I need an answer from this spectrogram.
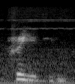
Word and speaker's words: pretty: Pretty. Chúng ta sẽ lại cùng là phát âm có hai chữ T này thì mình phát âm thành chữ d d d.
